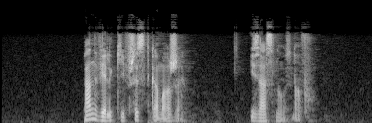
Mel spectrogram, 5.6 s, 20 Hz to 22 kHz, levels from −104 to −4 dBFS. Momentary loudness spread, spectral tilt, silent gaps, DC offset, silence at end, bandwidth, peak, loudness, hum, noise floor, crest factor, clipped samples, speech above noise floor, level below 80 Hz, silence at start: 17 LU; -1 dB/octave; none; under 0.1%; 0.9 s; 13.5 kHz; -2 dBFS; -19 LUFS; none; -72 dBFS; 24 dB; under 0.1%; 51 dB; -60 dBFS; 1.25 s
